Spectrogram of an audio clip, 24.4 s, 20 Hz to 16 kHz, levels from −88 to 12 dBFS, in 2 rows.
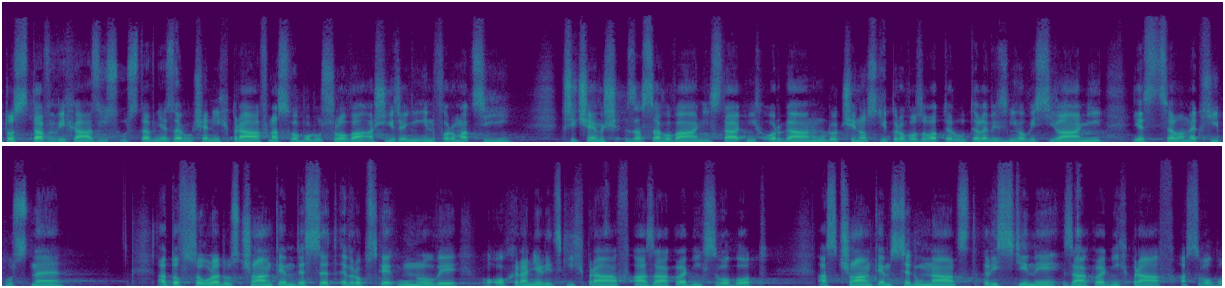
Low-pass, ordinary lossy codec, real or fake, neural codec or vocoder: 14.4 kHz; MP3, 96 kbps; fake; autoencoder, 48 kHz, 32 numbers a frame, DAC-VAE, trained on Japanese speech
